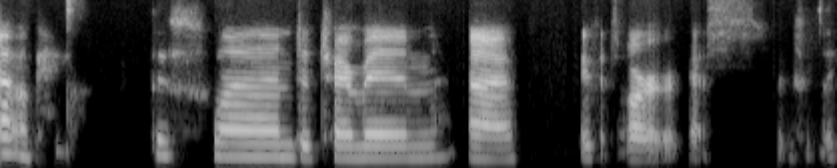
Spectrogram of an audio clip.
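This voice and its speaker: A woman in a normal speaking voice talks at a fairly slow pace, her loudness swinging widely while her pitch varies in an ordinary way. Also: fairly high pitch for a woman. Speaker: student tutor leading exam review. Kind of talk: study group tutoring session. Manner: casual, filler-heavy.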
